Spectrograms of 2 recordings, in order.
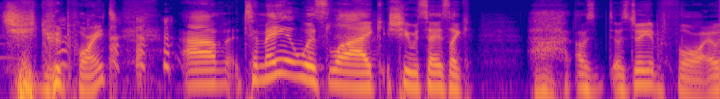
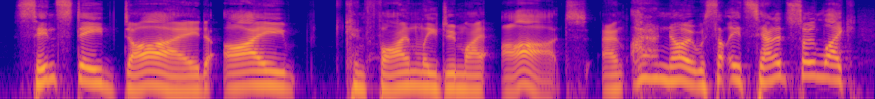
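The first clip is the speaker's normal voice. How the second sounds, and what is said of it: Dry, downward-inflected Australian woman's voice. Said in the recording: “That's a really good impression ... She really does sound to me like an Australian female comedian. Like, she's got that very kind of dry, going, kind of down voice”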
